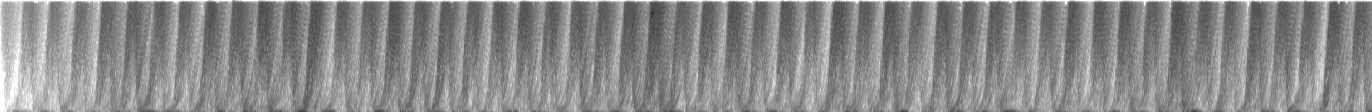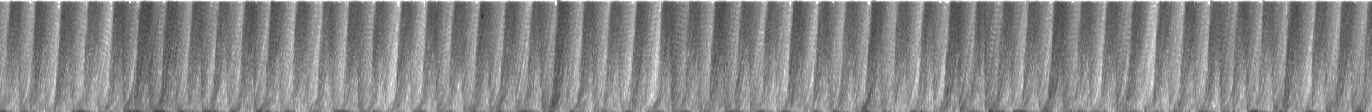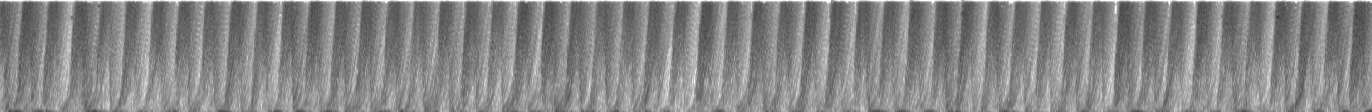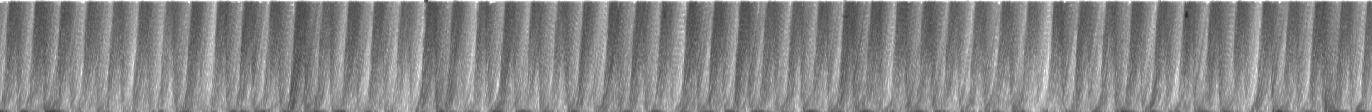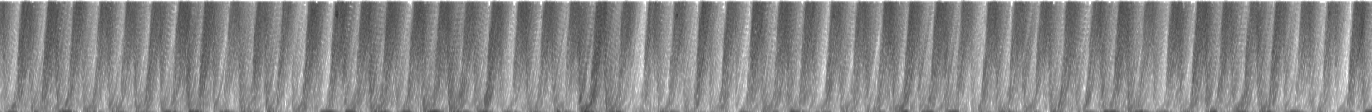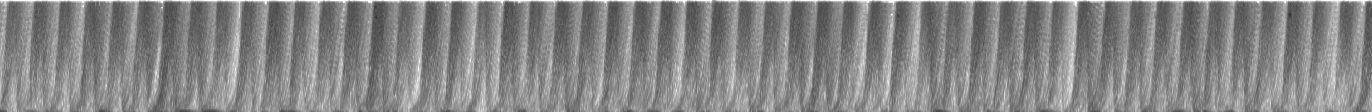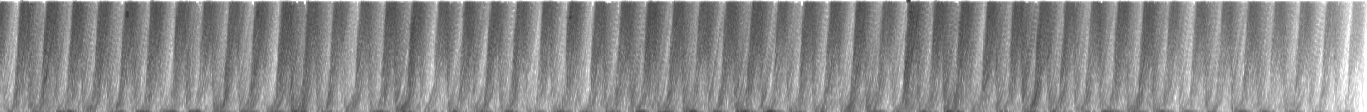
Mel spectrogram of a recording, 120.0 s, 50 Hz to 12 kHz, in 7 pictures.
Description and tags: Noise Garden 27
1.This sample is part of the "Noise Garden" sample pack. 2 minutes of pure ambient droning noisescape. Noise with an LFO on the amplitude.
